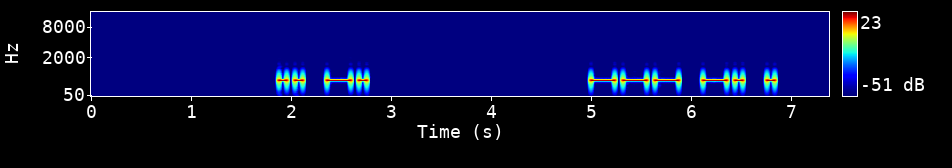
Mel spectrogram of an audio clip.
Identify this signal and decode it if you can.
Morse code, heard as a keyed tone, about 16 wpm, 700 Hz. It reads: IN ONE
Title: 4x Word-Spacing - Sentences from Top 500 Words - 15wpm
